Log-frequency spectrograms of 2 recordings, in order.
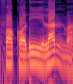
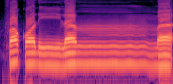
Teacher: langsung masukkan ke mim karena ia bacaan idgham bighunah. Kemudian setelah kita masukkan tanwinnya ke mim ditahan faqolilam ma.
